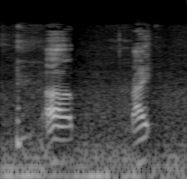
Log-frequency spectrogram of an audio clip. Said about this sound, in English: Sorry for the loud truck.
